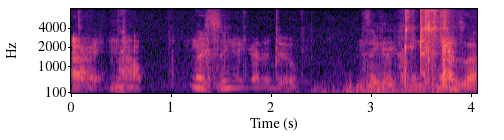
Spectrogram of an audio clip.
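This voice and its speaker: Amid noticeable background noise, a man mumbles. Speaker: DIY car repair presenter. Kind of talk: tutorial. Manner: mumbling; casual, thinking aloud.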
